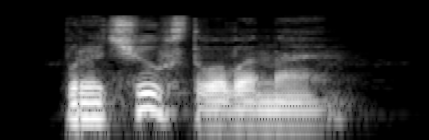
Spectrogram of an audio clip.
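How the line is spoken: Mock-sad sigh. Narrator (Russian): кивнул Курт, нарочито печально вздохнув

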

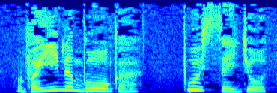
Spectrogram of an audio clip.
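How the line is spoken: Clear voice. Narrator (Russian): Внятным голосом отвечали

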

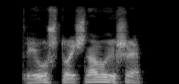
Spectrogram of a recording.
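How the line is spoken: Muttered. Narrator (Russian): пробормотал Зачихан

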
